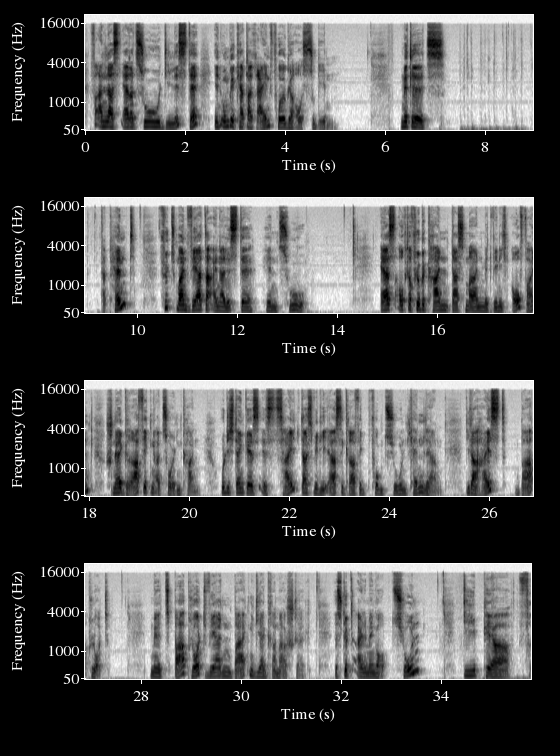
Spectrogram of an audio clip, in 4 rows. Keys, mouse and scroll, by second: 7.5-9.2 typing, 9.3 shift+Return, 13.3 q.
